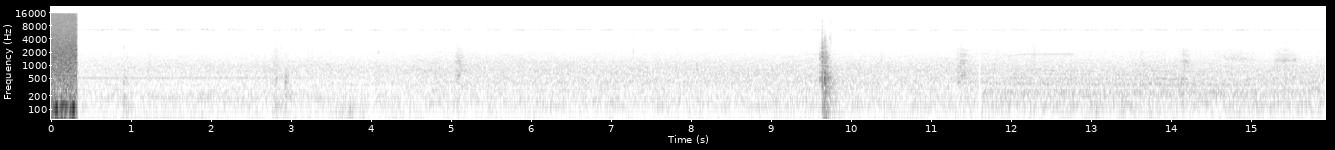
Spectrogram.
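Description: Faint steady chirring of crickets at night, with one sharp knock about ten seconds in. Music cuts off abruptly just after the start.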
